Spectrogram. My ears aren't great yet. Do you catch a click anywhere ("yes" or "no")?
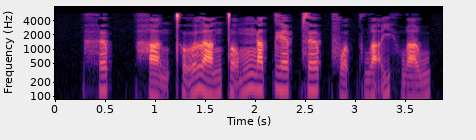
no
